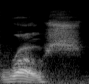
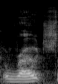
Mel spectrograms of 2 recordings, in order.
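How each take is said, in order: First: It is one syllable ending in 'sh'. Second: It rhymes with cockroach, ending in 'ch'. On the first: "I would guess that was pronounced like Roche" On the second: "pronounced like roach, like car- cockroach"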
